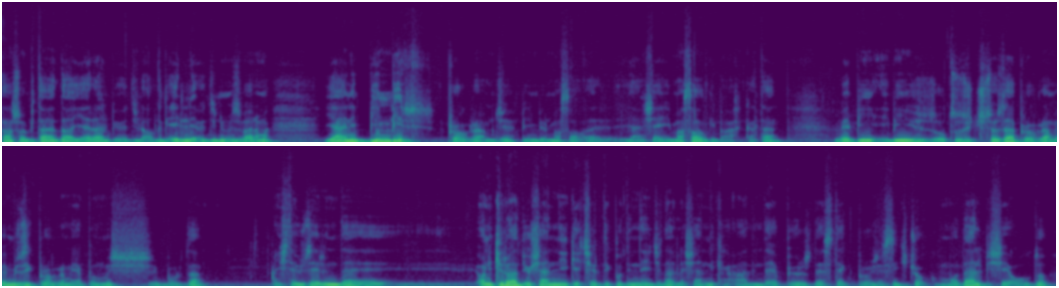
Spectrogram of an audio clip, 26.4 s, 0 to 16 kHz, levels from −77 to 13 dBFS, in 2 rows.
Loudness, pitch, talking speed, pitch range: -21 LUFS, 115 Hz, 115 wpm, 100-125 Hz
